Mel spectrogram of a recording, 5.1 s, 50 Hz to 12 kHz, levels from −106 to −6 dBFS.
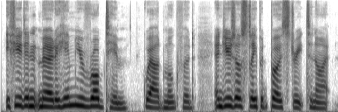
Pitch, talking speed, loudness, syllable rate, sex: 210 Hz, 225 wpm, -18 LUFS, 5.4 syllables/s, female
